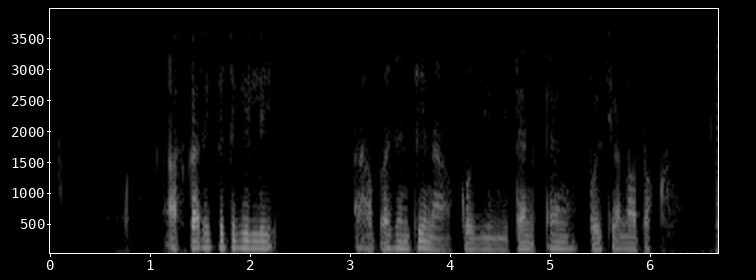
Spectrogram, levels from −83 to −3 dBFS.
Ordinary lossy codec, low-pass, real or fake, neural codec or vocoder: none; 3.6 kHz; real; none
